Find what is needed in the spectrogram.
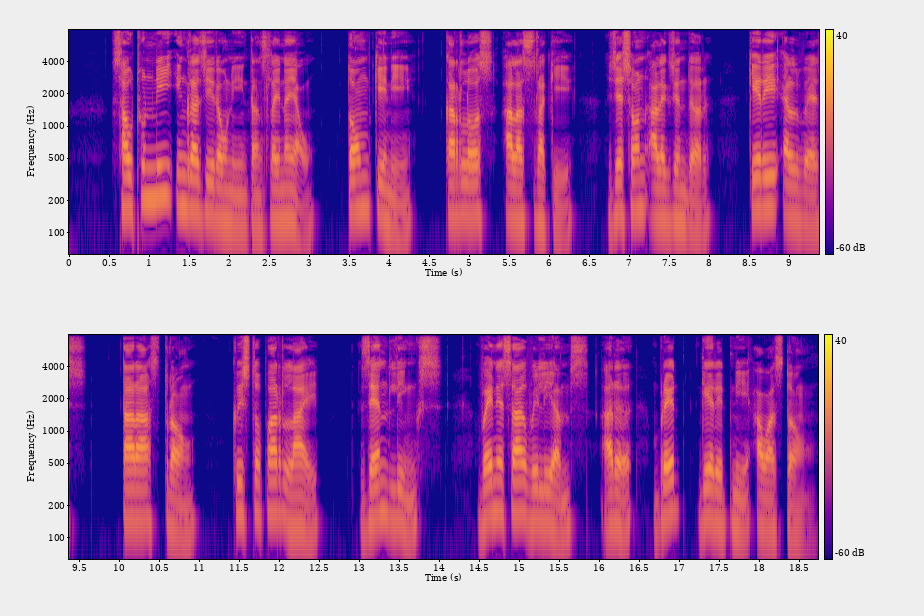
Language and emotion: Bodo, neutral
